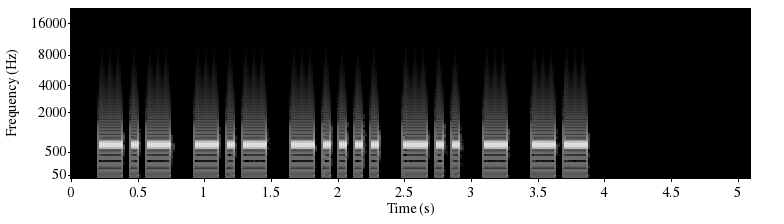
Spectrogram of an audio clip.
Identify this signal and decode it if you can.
Morse code, heard as a keyed tone, about 20 wpm, 700 Hz. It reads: KK6DTM
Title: USA Call Signs Repeated 3x 20wpm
